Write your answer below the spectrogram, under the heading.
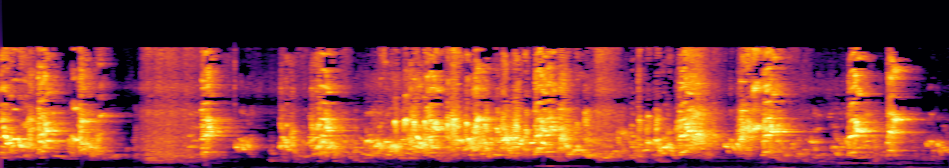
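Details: Budgies in the morning, chirping and chattering continuously: dense, scratchy warbles and squawks overlapping with rapid high chirps, a steady lively jumble with no pauses.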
